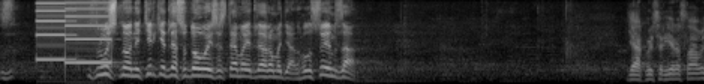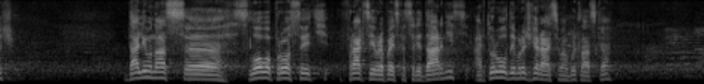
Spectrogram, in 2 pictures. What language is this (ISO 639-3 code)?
ukr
